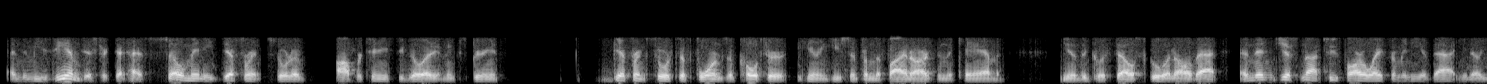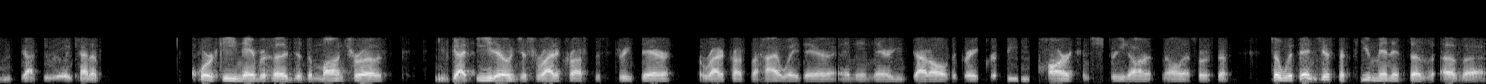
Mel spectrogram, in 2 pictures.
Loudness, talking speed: -14 LUFS, 220 wpm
